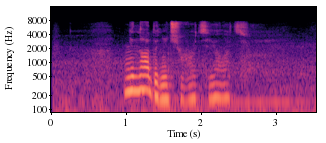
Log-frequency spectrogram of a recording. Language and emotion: Russian, sad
